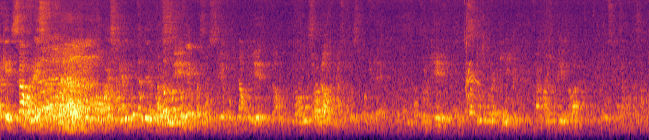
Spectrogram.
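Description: Men talk with animation in a large echoing hall.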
